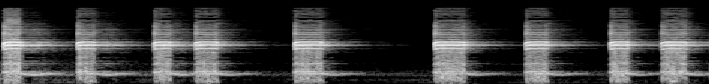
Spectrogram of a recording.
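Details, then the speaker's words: Motorcycle stock horn rewired to a stereo dual-horn setup with an added horn, like an Avanza horn: sharp, loud blasts, some doubled, a bright high note over a lower one; normal dual horn. "Mantep kan suaranya, bro? Kayak ya mirip Avanza KW gitu, maksudnya seklaksonnya klakson KW, bukan Avanza-nya yang KW."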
